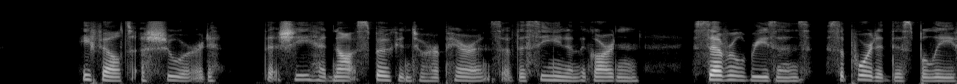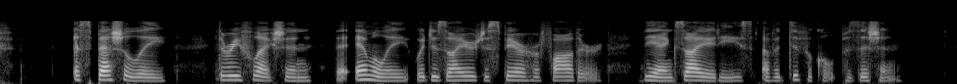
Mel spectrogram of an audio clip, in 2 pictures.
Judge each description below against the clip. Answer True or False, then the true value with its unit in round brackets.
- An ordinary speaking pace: False (120 wpm)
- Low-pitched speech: False (175 Hz)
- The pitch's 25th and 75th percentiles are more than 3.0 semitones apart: False (2.7 semitones)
